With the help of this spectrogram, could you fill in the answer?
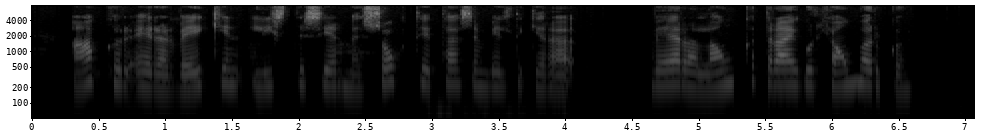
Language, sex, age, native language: Icelandic, female, 30-39, Icelandic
